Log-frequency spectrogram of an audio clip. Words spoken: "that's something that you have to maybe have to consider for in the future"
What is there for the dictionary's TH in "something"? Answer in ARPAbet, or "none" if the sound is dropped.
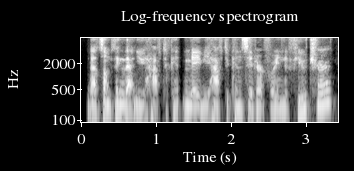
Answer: TH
